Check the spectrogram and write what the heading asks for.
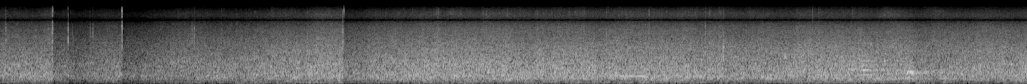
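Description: Steady rushing noise of an indoor pool room, like running water, with a few sharp clicks in the first few seconds.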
